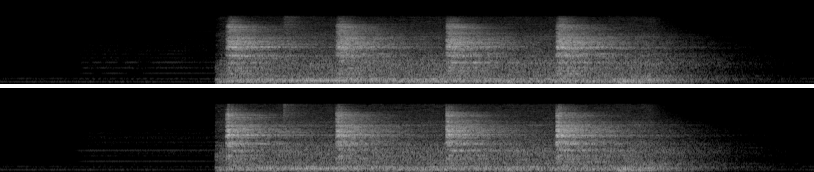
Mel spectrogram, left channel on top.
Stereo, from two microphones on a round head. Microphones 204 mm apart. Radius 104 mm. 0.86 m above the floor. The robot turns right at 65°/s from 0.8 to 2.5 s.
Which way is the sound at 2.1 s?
55° right (ahead or behind).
